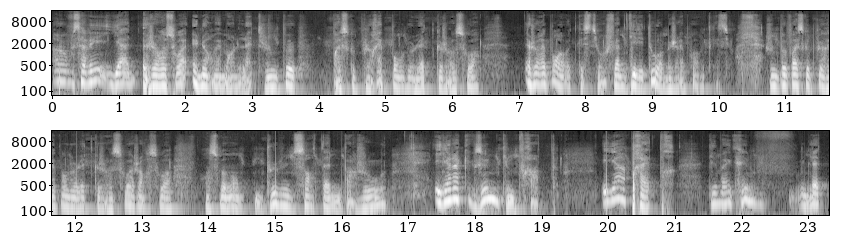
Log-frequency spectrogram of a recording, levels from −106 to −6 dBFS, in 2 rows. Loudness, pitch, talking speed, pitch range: -21 LUFS, 130 Hz, 205 wpm, 115-150 Hz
